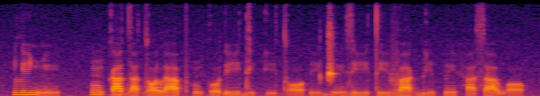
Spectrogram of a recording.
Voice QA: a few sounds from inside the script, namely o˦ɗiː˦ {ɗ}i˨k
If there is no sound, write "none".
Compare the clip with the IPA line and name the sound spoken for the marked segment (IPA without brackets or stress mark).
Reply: d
